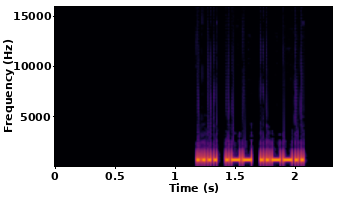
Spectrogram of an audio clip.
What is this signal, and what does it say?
Morse code, heard as a keyed tone, about 50 wpm, 700 Hz. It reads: HW?
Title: Common QSO Phrases 50wpm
